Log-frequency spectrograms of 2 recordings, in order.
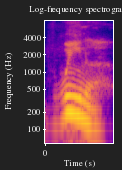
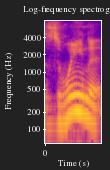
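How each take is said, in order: First: The name begins with a hard d sound. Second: The name begins with a z sound. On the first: The speaker calls it right. "it's Dwina, like a dhu" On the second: The speaker calls it wrong. "It's not Zwina"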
